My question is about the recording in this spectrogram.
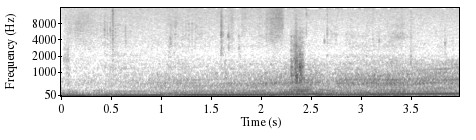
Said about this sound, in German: Nach dem Motorstart ist von Krawall noch nicht viel zu hören, weil da der Komfortmodus aktiv ist.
